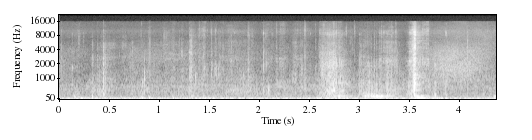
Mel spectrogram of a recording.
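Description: Faint chewing of a crumb-coated corn dog, then cardboard food box handled, with a few rustles, a low thud and a sharp tap about three and a half seconds in.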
